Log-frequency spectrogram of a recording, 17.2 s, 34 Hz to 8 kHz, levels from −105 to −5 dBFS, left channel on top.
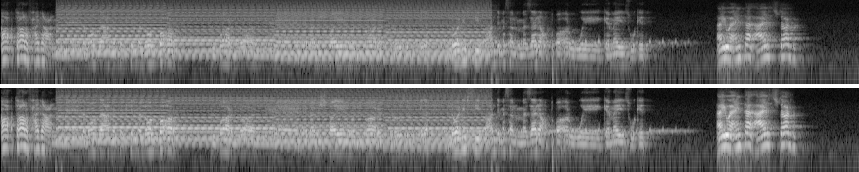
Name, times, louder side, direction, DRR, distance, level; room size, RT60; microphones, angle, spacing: voice 1, 0.0-3.5 4.2-12.9, right 3 dB, 35° right, 1.0 m, -33 dB
sound 1, 1.1-9.8, right 2 dB, 5° right, 1.1 m, -33 dB
sound 2, 7.3-13.8, right 3 dB, 35° left, 2.7 m, -47 dB
voice 2, 14.3-15.9, right 4 dB, 55° right, 0.6 m, -25 dB
19.0 x 18.5 x 3.8 m
head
